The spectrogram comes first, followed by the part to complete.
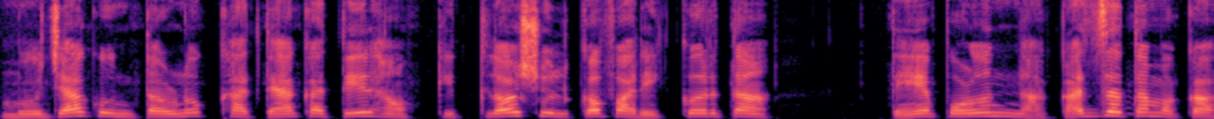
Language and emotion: Goan Konkani, sad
